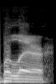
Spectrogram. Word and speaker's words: Belair: wrestlemania history between bianca how do you say the last name belair ballet like fresh prince of bel-air because i figured that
